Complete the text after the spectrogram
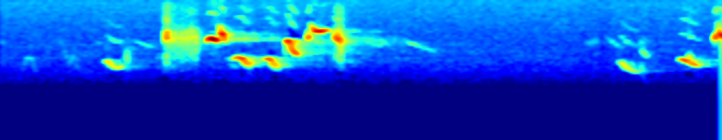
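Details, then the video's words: Whinchat delivering a dense phrase of dry buzzy bursts, clicks and short whistles, followed by a pause and a second short phrase of descending whistled notes. "Голоса птиц: луговой чекан"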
